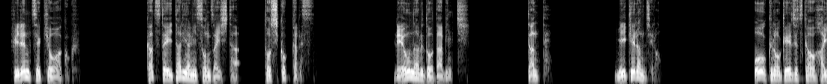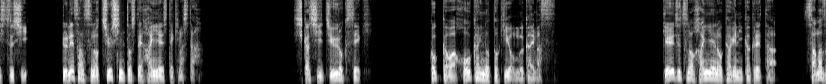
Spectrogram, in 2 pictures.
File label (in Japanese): 紀行ナレーション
